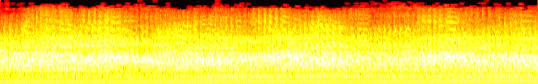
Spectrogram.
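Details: Sandhill cranes wintering at Whitewater Draw Wildlife Area, Arizona: a thick chorus of distant trilling crane voices blends into a steady roar, with faint rolling calls rising now and then over a low hum.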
